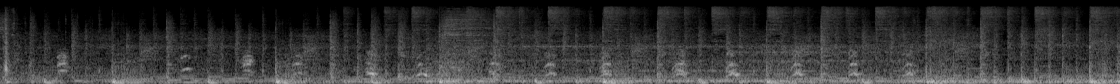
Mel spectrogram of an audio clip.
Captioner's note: dog barking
